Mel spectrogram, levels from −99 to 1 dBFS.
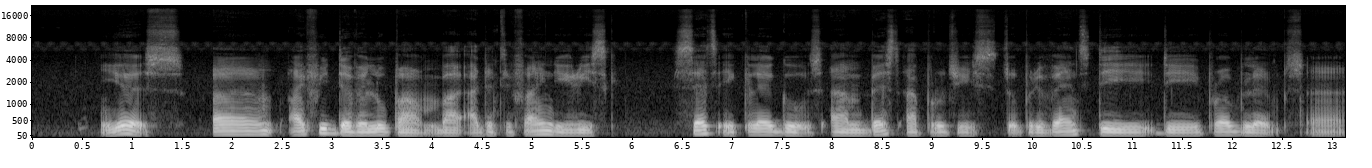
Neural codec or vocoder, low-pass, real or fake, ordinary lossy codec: none; 19.8 kHz; real; none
